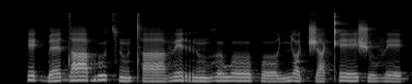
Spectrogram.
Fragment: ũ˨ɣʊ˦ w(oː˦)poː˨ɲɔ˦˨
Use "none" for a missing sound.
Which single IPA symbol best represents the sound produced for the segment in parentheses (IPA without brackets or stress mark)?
oː˦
